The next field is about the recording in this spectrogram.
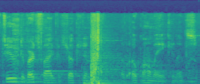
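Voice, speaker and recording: A man's voice: fairly low pitch, animated, brisk. A man chairing a city council meeting, formally reading out agenda items and procedure. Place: large indoor council chamber. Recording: echoey hall, audible reverb, faint noise.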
